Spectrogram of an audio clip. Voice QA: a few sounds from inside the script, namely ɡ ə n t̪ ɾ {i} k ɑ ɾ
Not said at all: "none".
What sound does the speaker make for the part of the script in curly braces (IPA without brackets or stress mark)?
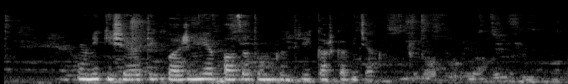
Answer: i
